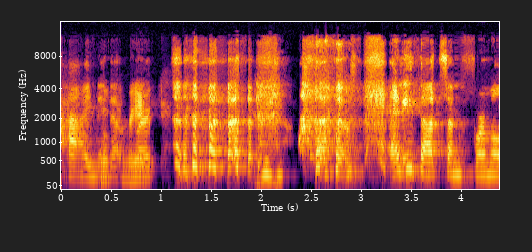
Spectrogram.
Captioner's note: laughs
